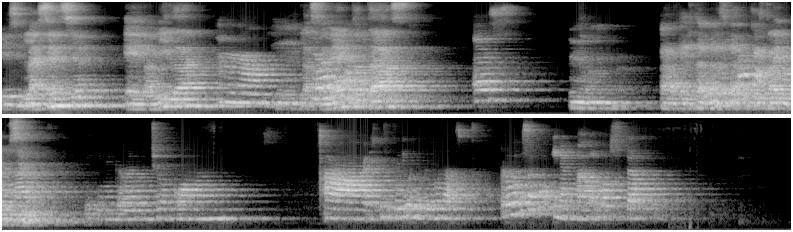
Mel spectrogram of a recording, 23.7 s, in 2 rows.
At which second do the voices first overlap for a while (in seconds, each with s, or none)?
4.6 s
